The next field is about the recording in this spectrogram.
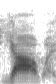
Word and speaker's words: Yahweh: Others say, well, there is no J sound in Hebrew, so we're going to stick with the Yahweh. That's how they see it. In fact, most scholars say that is the best way to pronounce these four consonants, Yahweh.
